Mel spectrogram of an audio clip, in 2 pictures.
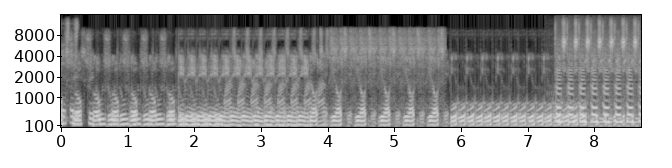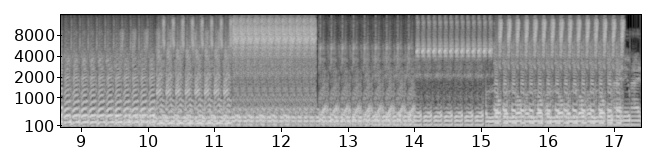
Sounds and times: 0.0s rapping 5.8s

